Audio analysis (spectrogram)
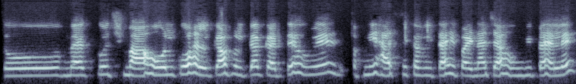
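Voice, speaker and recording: A woman's voice: sits high, fairly even intonation, a little slow, dry recording, lo-fi sound. A woman poet who cheerfully and modestly introduces her humorous poem, laughing now and then. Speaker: poet and co-host.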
